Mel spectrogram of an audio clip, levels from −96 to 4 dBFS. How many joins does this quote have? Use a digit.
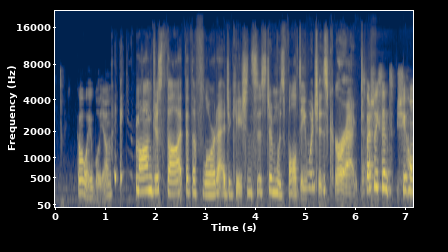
2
